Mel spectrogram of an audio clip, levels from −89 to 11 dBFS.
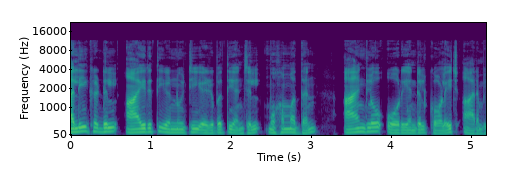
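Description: No technical faults can be heard in this recording.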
